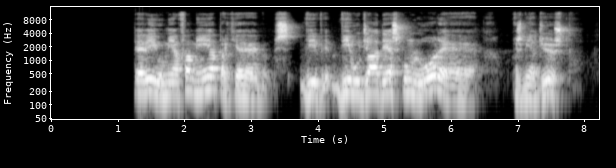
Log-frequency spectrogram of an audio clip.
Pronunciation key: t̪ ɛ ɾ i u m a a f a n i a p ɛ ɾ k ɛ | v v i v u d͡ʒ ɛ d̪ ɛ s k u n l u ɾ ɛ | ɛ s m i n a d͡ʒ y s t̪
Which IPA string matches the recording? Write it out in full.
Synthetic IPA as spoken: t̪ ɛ ɾ i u m i a f a m i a p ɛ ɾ k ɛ | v v i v u d͡ʒ a d̪ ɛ s k u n l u ɾ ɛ | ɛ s m i a d͡ʒ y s t̪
